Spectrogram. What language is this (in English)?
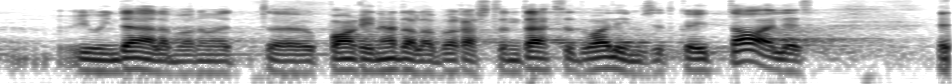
Estonian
